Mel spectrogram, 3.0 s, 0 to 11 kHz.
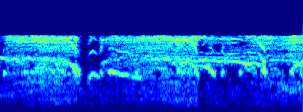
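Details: Peregrine falcon at Kawęczyn, recorded 10 May 2022 during feeding: continuous harsh, rasping screeches held almost without pause, broken once by a brief gap, dense and noisy throughout.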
